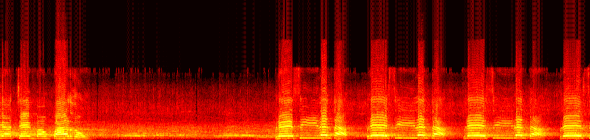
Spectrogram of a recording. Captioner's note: applause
